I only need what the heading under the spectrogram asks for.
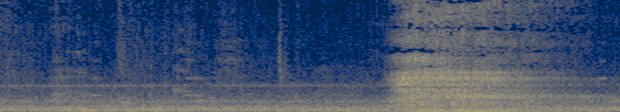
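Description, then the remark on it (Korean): Steady rumbling of a subway car in motion, a constant low roar that swells into a louder, hissing surge near the end, with no voices. “오늘도 전철 투어를 하는군.”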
